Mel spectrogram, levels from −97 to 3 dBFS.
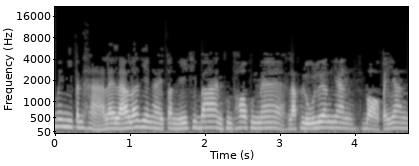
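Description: From 1.50 s to the end, an adaptive stream at a lower bitrate abruptly strips treble above 5.2 kHz without a gap, leaving a flat spectrogram ceiling.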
